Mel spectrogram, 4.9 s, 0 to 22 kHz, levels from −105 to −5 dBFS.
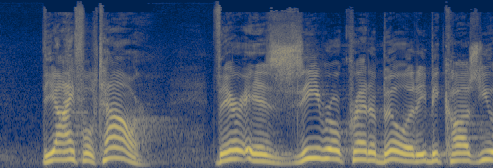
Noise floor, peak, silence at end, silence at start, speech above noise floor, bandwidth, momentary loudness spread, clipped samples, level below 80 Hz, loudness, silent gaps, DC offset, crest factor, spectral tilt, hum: -61 dBFS; -16 dBFS; 0 s; 0.4 s; 33 dB; over 20 kHz; 4 LU; under 0.1%; -76 dBFS; -29 LUFS; none; under 0.1%; 14 dB; -5.5 dB/octave; none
